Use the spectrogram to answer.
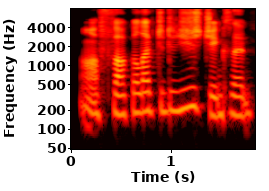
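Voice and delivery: ordinary delivery

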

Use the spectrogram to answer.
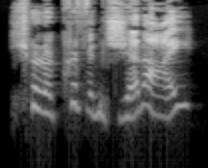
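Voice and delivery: loud, high accusation; accusing shout. A narrator's reading. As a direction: shout it at him. Hostile trooper accuses Anakin.

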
